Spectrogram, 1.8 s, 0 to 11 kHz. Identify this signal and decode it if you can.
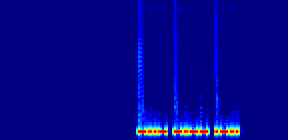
Morse code, heard as a keyed tone, about 69 wpm, 700 Hz. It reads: XYL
